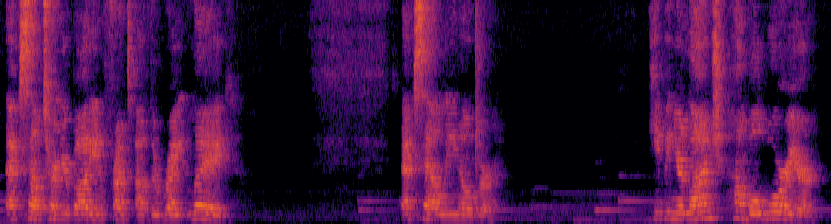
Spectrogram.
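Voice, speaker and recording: Careful, unhurried woman yoga instructor, very echoey. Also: fairly high pitch. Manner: careful, unhurried, step-by-step guiding. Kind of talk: guided hatha yoga class instruction. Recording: very echoey room, distant mic, music.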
